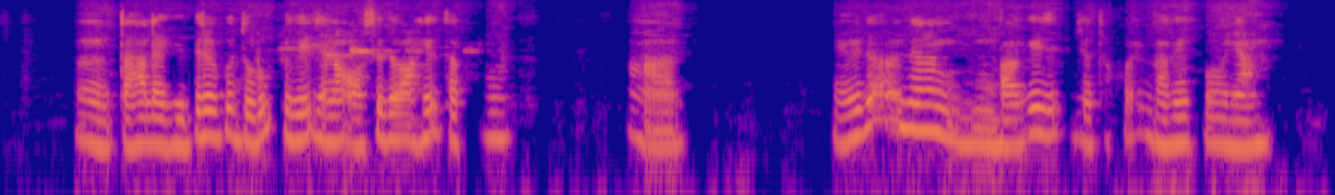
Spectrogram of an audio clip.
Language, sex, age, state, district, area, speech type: Santali, female, 60+, West Bengal, Bankura, rural, spontaneous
